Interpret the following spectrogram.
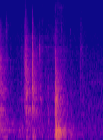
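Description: A few soft handling knocks and clicks, the loudest about a second in, as the tuner phone and a drumstick are handled.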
